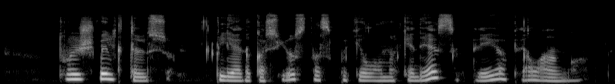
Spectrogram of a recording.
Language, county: Lithuanian, Vilnius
